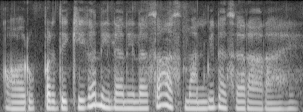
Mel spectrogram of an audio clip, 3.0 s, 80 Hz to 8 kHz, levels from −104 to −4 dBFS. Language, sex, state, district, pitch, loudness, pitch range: Hindi, female, Chandigarh, Chandigarh, 185 Hz, -22 LUFS, 175-200 Hz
